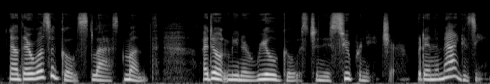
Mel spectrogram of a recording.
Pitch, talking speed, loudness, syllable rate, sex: 225 Hz, 220 wpm, -19 LUFS, 6.7 syllables/s, female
